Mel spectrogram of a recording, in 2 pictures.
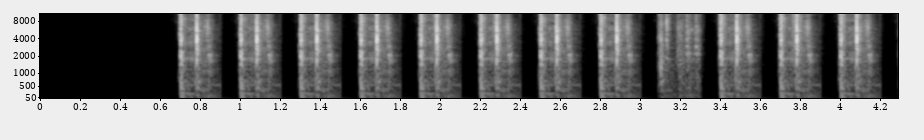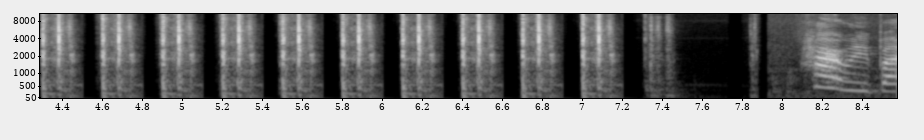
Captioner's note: typewriter keys clacking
